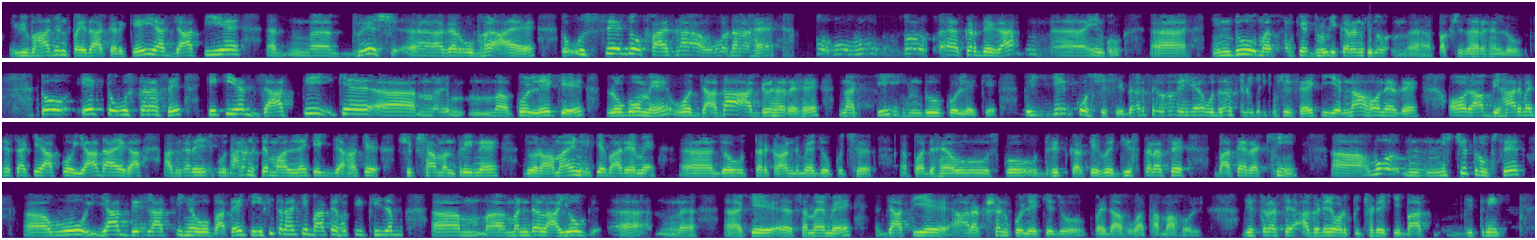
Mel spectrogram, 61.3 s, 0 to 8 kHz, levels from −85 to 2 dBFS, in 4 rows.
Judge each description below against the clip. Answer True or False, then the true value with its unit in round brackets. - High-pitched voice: False (170 Hz)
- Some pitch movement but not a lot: True (4.4 semitones)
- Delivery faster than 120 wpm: True (155 wpm)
